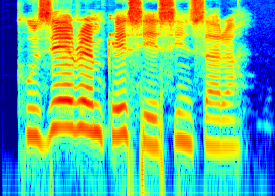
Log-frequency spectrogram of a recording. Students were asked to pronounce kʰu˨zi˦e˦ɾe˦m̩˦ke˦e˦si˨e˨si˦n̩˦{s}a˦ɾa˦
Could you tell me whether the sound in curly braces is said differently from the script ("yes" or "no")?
no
